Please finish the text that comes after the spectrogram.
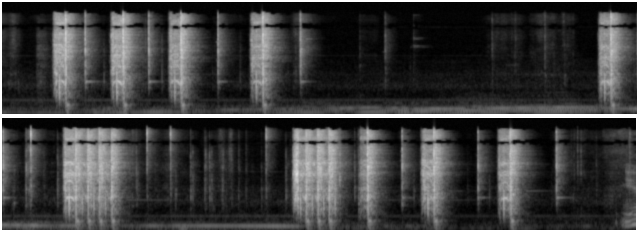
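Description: Repeated sharp shots from an old, worn airsoft gun being test-fired, in quick bursts of several shots with pauses between, close and loud, over a faint low hum.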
